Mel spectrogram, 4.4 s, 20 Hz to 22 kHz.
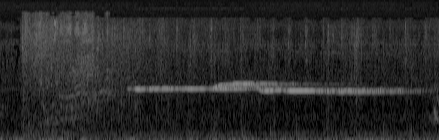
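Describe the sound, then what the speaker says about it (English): A person whistles a sustained, wavering tune in Borderlands 3, a clear melodic line drifting over a low steady ambient hum in a dusty frontier town. "Someone was whistling."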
